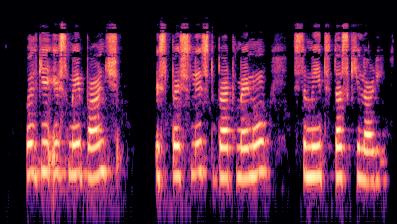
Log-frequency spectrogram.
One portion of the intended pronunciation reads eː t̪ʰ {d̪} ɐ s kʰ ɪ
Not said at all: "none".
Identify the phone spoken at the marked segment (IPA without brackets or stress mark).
d̪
